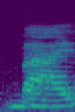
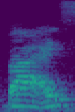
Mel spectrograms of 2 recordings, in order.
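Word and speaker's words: 白: we have is white white is called by so remember we have the opinion pronunciation part and we have the hands okay the character so white is pronounced by sir this is the character by sir okay yellow juan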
